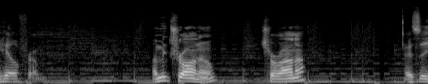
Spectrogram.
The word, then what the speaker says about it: Toronto: Toronto, as they say, if you're from here, you're not allowed to pronounce the T's.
